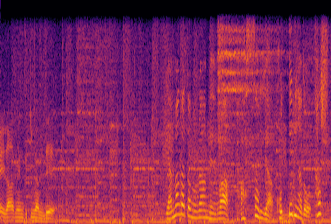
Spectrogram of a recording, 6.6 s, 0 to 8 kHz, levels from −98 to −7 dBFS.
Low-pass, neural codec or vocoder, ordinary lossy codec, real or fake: 7.2 kHz; vocoder, 44.1 kHz, 128 mel bands every 512 samples, BigVGAN v2; none; fake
